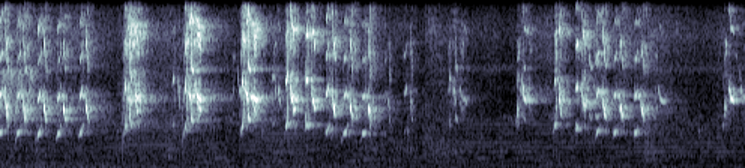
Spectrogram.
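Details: Long-tailed shrike singing vigorously, recorded to coax other shrikes into song; quick strings of sharp, high twittering notes in bursts about twice a second, broken by a brief lull.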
